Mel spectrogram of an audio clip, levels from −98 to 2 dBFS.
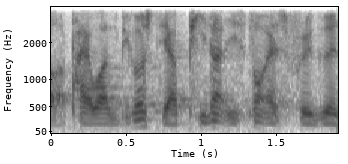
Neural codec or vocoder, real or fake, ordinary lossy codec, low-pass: none; real; none; 3.6 kHz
